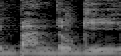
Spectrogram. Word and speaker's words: bandogge: on peut aussi voir une autre orthographe de Bandog qui pourrait se prononcer bandogy ou ban dog c'est une orthographe ancienne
